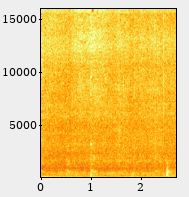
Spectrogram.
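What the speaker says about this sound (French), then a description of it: "il en faut quand même un peu pour bien cuire les aubergines" Aubergine slices frying in a little brushed-on oil in a pan, a steady soft sizzle running throughout with one brief utensil tap near the end, no voices.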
